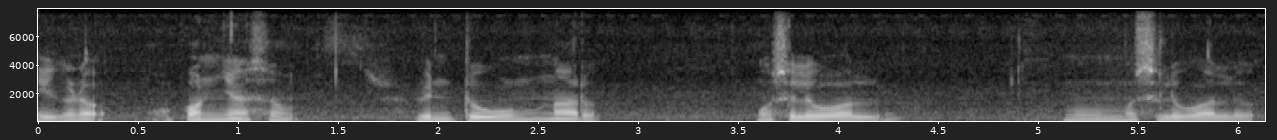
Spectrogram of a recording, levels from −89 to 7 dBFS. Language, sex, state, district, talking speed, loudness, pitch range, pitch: Telugu, male, Andhra Pradesh, Manyam, 90 wpm, -21 LUFS, 120-130 Hz, 125 Hz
